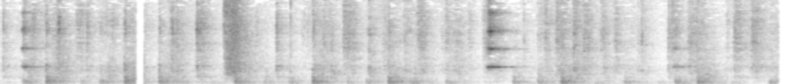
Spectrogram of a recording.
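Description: Microfiber cloth rubbed back and forth over the glossy painted hood of a Chevrolet Cruze, squeaking and swishing in strokes about twice a second, with a sharper squeak near the middle.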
